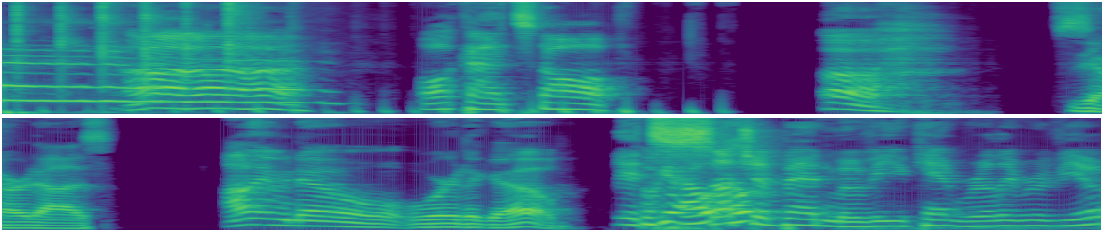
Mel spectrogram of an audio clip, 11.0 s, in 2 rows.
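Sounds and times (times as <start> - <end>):
soft golf clap: 0.0 - 3.7
speech: 0.6 - 3.2, 4.1 - 4.7, 5.3 - 10.9.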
